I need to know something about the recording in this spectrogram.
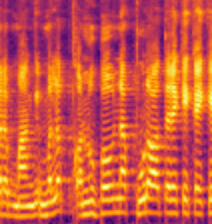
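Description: A man talking steadily in Gujarati, with no other sound standing out.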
